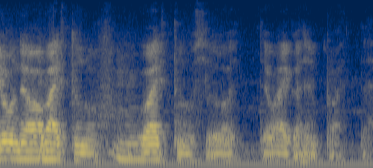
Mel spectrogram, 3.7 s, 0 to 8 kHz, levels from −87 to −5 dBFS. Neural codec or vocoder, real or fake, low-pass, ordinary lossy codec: none; real; none; none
